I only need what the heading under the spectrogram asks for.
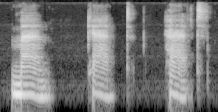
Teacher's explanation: It is a low front, lax vowel.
